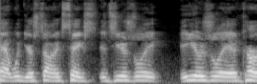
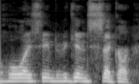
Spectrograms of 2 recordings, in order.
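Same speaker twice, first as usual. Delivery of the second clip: usual speaking voice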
